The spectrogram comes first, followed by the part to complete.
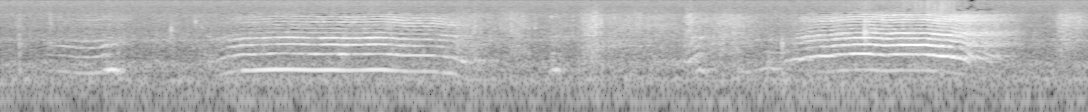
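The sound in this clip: A young child crying in a temper tantrum in a motel room: two drawn-out, high, wavering wails separated by a short pause, over a steady low hum and a few faint clicks.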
